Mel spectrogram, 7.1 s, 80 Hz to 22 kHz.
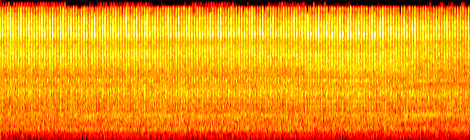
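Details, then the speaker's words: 2018 Hyundai Elantra 2.0L during repair of rough running, surging and codes P0017/P0301: steady, even idle with no stumbles or skipped beats; normal idle. "The engine is a lot smoother now. The engine is not shaking. We're good. This is fixed."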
